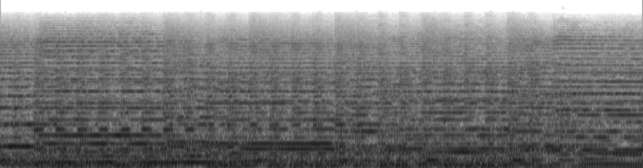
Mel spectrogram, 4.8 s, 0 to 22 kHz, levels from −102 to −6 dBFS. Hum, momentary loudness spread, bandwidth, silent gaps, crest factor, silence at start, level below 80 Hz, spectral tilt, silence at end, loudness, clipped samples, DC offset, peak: none; 3 LU; 13.5 kHz; none; 14 dB; 0 s; -28 dBFS; -5 dB/octave; 0 s; -18 LUFS; under 0.1%; under 0.1%; -4 dBFS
